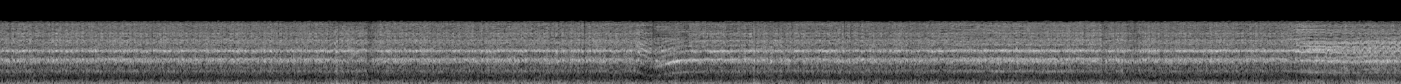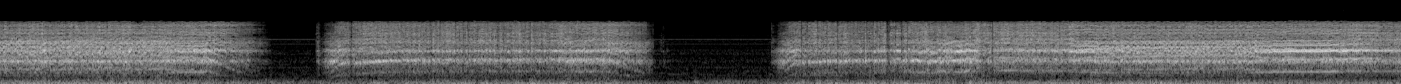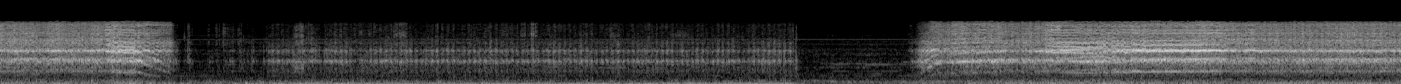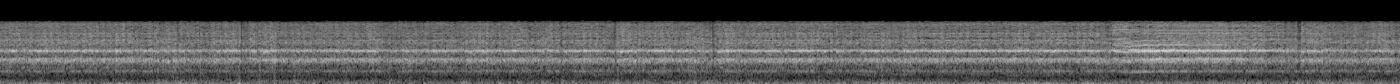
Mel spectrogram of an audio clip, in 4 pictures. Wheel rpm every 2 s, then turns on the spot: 160, 160, 160, 140, 160, 160, 160, 160, 60, 150, 30, 150, 160, 160, 120, 10, 30, 20, 50, 160, 160, 160, 160, 160, 160, 160, 160, 160.
20-22 30-36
